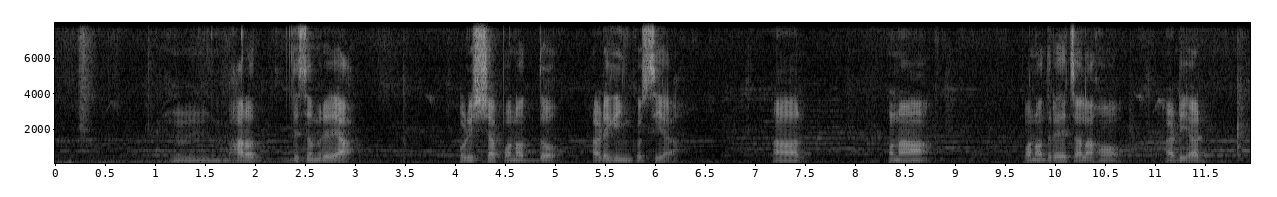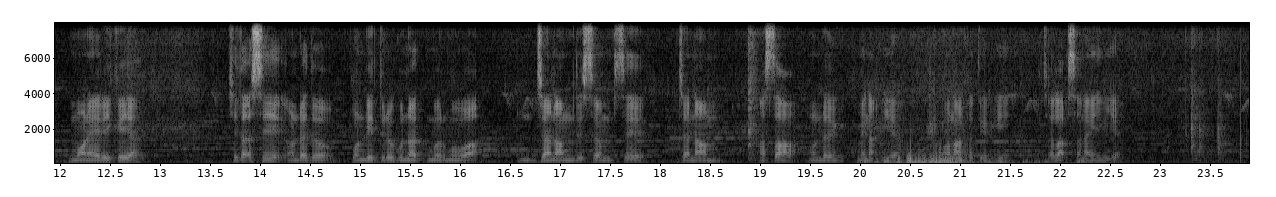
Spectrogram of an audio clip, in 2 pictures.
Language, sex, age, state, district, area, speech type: Santali, male, 18-30, West Bengal, Birbhum, rural, spontaneous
